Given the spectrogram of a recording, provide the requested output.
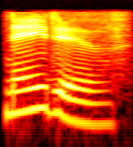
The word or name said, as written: native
